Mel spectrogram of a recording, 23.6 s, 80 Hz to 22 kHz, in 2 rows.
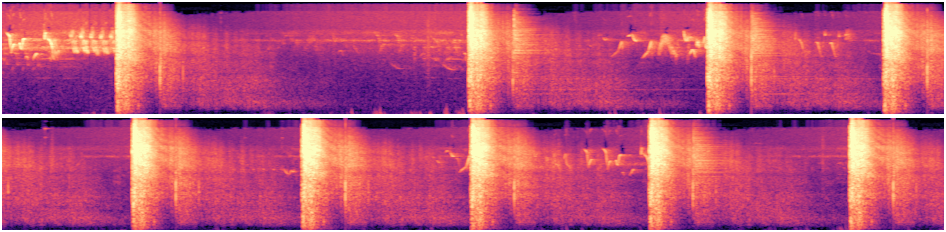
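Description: Kel-Tec PMR 30 .22 pistol fired outdoors: nine sharp, loud gunshots spaced a few seconds apart, each with a short echoing decay, over faint background noise.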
